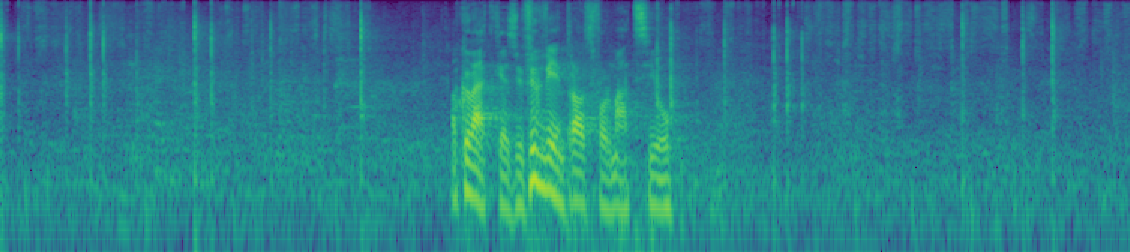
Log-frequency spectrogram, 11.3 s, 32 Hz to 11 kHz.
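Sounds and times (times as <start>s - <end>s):
faint writing on a board during a maths lecture: 0.0s - 3.8s, 6.5s - 11.2s
speech: 4.5s - 6.8s.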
